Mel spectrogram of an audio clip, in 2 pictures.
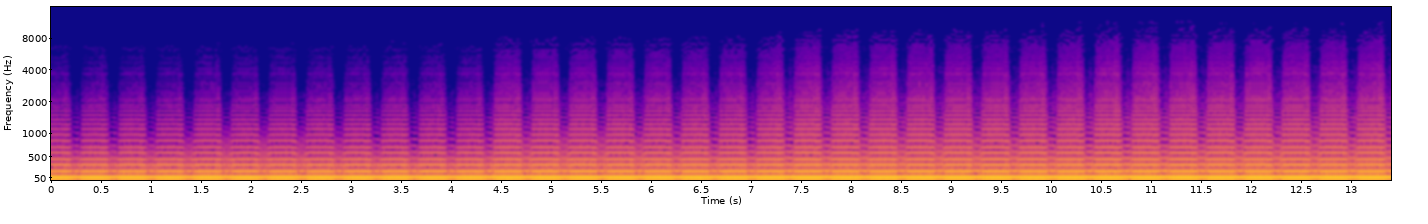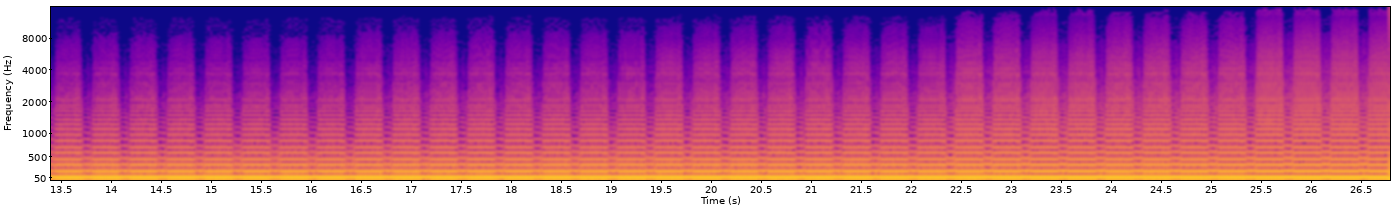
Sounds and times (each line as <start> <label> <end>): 26.1 basspulse rising and getting louder and heavier 26.7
